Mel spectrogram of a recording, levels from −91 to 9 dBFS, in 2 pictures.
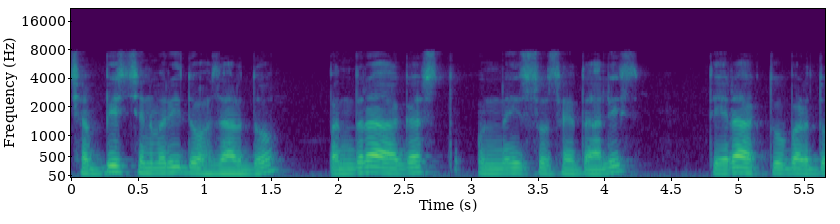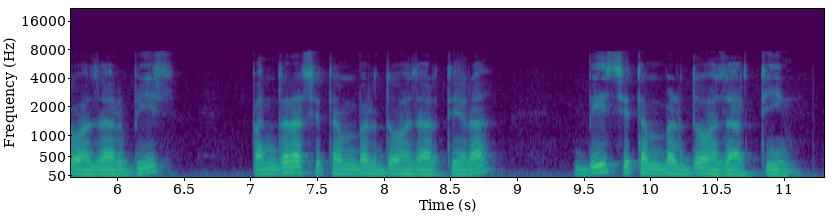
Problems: none marked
